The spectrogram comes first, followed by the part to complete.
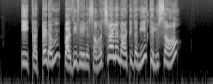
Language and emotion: Telugu, surprised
